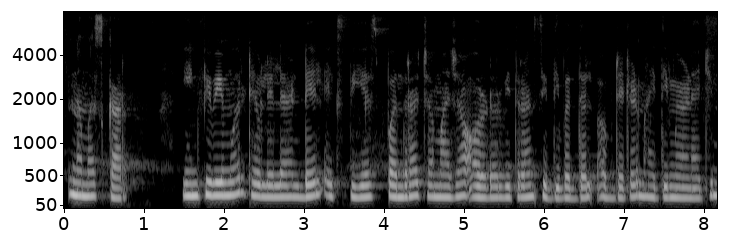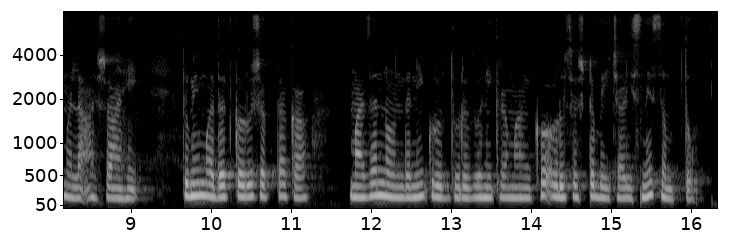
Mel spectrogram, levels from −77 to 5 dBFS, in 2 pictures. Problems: constant background noise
